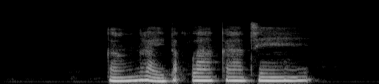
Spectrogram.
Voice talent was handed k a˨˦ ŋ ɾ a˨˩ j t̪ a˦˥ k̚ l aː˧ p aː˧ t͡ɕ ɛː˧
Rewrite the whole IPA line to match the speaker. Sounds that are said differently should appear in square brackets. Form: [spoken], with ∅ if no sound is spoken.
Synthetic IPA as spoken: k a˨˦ ŋ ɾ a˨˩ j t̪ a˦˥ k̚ l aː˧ [k] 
